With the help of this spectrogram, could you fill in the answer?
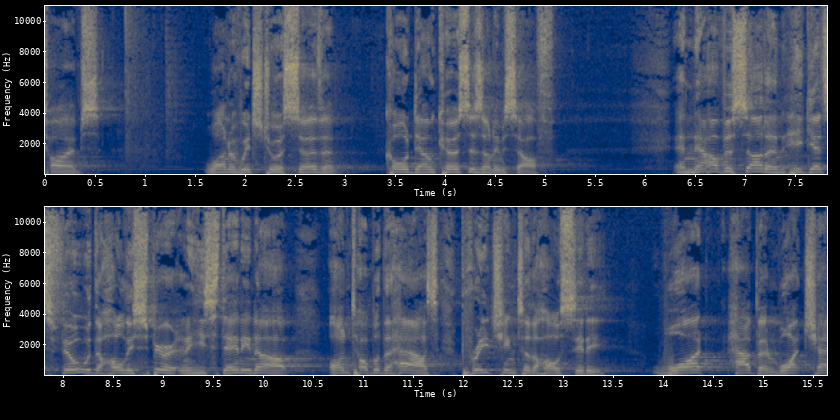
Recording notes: Recorded on June 5th 2022 at our Cafe Church style Sunday Service in Burleigh Waters Community Centre on the Gold Coast.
